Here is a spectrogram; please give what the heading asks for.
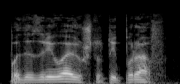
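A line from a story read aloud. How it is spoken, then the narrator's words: Grumbling boss. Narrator (Russian): проворчал шеф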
